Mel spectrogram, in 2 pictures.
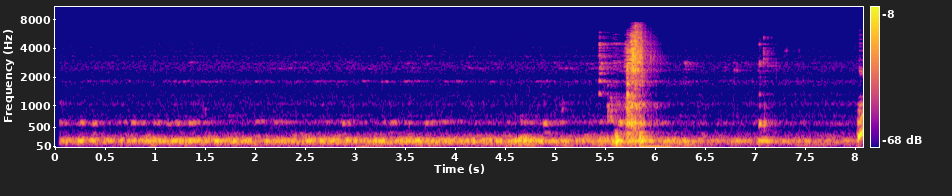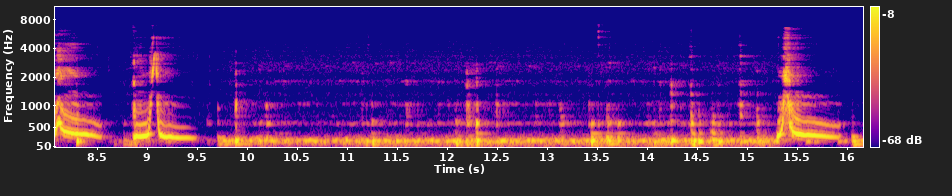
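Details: Frightened young squirrel about ten weeks old, tearing bark strips for its nest, squeaks in protest while an adult male squirrel, Flash, stands at the entrance: a few quiet, sharply falling squeaks in short bursts over a low steady hum.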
